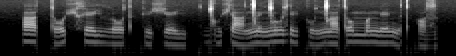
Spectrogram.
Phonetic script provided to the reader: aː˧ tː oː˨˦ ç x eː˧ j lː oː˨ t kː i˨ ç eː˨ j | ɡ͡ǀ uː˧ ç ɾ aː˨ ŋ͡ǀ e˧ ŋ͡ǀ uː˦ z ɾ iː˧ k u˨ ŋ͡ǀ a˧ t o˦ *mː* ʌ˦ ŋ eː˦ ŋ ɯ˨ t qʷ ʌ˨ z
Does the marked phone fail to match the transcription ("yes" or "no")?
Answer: no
